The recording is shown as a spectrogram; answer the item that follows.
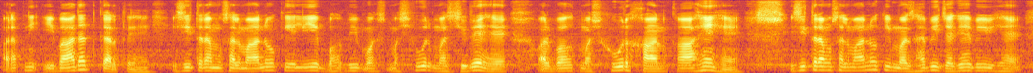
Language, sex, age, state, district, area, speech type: Urdu, male, 18-30, Bihar, Araria, rural, spontaneous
